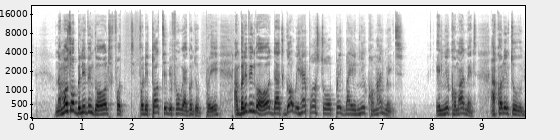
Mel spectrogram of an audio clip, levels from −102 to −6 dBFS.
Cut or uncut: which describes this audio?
uncut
